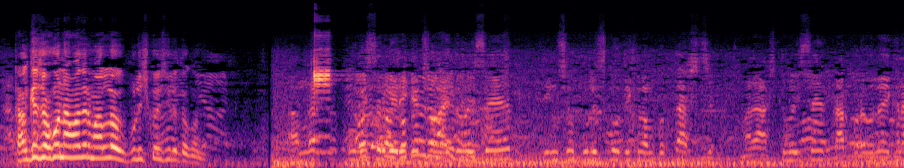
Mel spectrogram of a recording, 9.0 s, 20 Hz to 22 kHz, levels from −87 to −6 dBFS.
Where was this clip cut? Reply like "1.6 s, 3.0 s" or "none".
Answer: 2.7 s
